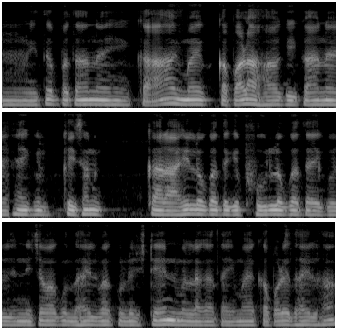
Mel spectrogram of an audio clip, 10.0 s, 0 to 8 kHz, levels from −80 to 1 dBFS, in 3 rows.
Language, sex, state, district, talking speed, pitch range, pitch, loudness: Bhojpuri, male, Uttar Pradesh, Ghazipur, 215 wpm, 105-115 Hz, 115 Hz, -33 LUFS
